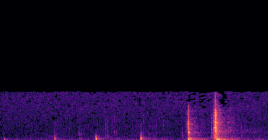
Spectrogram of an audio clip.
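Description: A few soft, evenly spaced footsteps approach, then a door swings shut with a solid thump and a sharp latching knock right after.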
